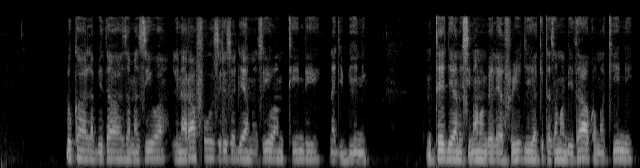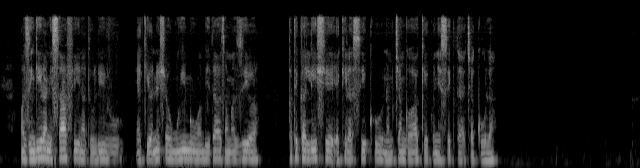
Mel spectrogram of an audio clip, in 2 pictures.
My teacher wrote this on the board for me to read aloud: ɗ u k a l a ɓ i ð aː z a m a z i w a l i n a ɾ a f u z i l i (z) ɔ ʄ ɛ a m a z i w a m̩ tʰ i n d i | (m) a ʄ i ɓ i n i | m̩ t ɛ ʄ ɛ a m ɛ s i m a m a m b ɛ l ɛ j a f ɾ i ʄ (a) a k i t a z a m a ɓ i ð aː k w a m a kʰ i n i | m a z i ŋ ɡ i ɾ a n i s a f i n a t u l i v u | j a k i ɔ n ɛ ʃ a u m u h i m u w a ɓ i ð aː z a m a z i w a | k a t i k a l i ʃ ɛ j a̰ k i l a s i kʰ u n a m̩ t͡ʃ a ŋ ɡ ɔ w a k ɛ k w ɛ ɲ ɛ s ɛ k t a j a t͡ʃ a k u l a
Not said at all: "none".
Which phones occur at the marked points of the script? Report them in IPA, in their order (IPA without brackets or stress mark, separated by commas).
z, n, i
